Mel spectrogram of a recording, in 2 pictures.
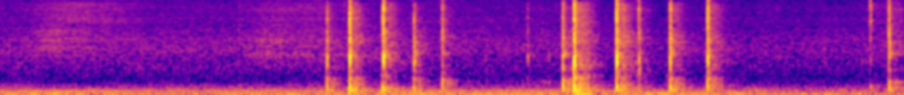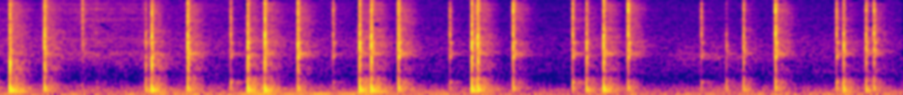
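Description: Long fingernails tap the lid and sides of a small green plastic jar of hand cream, which is then lifted and held in the hands. The taps are sharp, dry, bright clicks with almost no ring, coming in an irregular run of quick single taps and short clusters. A faint low hum sits underneath during the first few seconds.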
